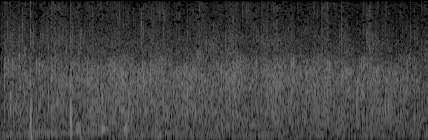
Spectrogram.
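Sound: audience hand clapping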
